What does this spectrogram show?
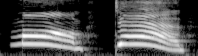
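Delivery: high, loud joyful cry; excited shout. Acted. Dogs spotting Mom and Dad, shouting high and loud. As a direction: burst out with relief.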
